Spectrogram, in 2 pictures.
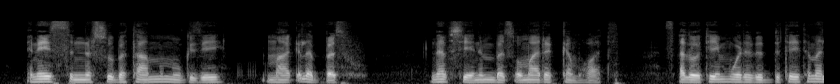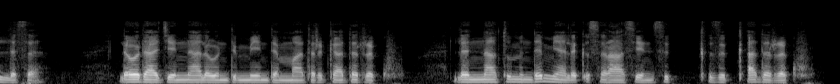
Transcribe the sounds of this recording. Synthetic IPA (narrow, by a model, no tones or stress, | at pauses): ʔɨne̞sɨnːəɾsubət̪ʰamːɨmuɡize̞ | makʼləbːəsu̥ | nəβse̞nɨmbəsʼo̞mad̪əkːəmhʷat̪ | sʼəlo̞t̪ʰe̞mwɔd̪əβɨbːɨt̪ʰəjɛt̪ʰəməlːəsə̰ | ləwɔd̪ad͡ʒe̞nːaləwɔnd̪ɨmːe̞ɨnd̪əmːad̪əɾɡad̪ərːəɡ̥u̥ | ləɨnːat̪ʰumɨnd̪əmːijaləkʼsɨɾase̞nzɨkʼː | zɨkʼːad̪ərːəɡ̥u̥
